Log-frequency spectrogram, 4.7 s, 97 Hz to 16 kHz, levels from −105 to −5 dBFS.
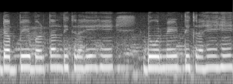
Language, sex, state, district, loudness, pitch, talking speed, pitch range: Hindi, female, Chhattisgarh, Sarguja, -16 LUFS, 265 Hz, 140 wpm, 255-270 Hz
